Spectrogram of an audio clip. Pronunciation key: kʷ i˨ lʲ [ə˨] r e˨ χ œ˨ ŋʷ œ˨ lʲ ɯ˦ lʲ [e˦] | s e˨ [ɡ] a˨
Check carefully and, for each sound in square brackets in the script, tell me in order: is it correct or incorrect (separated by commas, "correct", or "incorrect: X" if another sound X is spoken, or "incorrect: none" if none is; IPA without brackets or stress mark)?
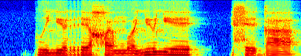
incorrect: œ˨, correct, correct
